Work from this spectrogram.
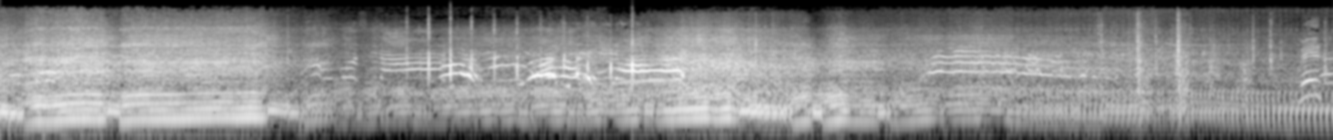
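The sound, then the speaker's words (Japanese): Engine of a speed-limited buggy driving on a dedicated buggy course, a steady low droning hum that fades and returns, with people talking throughout. “ある程度スピードを調整させていただいてます。で乗る場所はこちらのバギー専用コースになってます。”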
